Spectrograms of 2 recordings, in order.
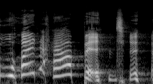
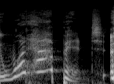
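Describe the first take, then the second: First: High, slow teasing husband voice; husband teasing again, high and slow; imitating husband. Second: Higher, slow mock husband voice; mock puzzled question; husband teasing, higher slow; imitating husband. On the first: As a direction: drag it out, mock puzzled. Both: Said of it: "he was the one who mentioned".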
